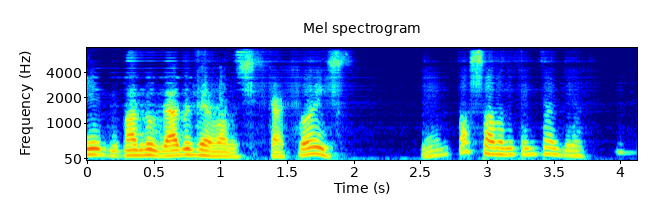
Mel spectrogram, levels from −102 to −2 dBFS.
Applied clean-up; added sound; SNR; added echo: neural mask model DeepFilterNet 3.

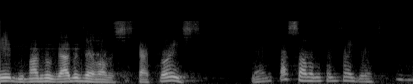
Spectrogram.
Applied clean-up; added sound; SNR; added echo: neural separator model SepFormer DNS4.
